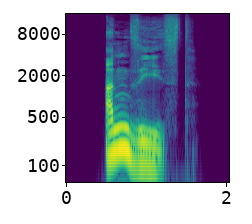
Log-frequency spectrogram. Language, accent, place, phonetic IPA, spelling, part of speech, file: German, Germany, Berlin, [ˈanˌziːst], ansiehst, verb, De-ansiehst.ogg
- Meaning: second-person singular dependent present of ansehen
